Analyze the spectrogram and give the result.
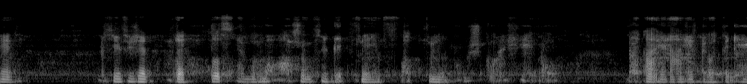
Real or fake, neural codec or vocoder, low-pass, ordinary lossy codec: fake; autoencoder, 22.05 kHz, a latent of 192 numbers a frame, VITS, trained on one speaker; 9.9 kHz; Opus, 24 kbps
